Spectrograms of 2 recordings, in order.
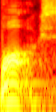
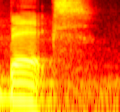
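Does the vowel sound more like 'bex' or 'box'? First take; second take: box; bex. First: The vowel is open and back, like 'box'. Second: The vowel is raised and front, like 'bex'. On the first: The speaker calls it wrong. "You're going the wrong way. You're going box. It's not box" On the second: The speaker calls it right. "It's Bex"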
